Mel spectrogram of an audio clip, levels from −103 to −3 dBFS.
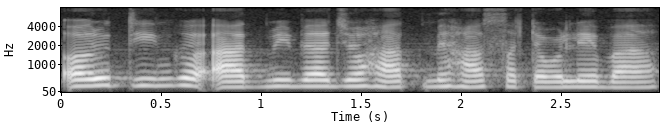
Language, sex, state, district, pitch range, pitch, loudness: Bhojpuri, female, Uttar Pradesh, Deoria, 195-225 Hz, 205 Hz, -18 LUFS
